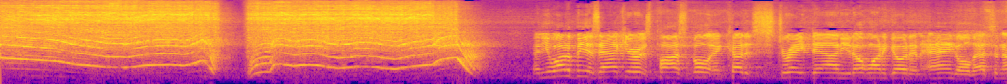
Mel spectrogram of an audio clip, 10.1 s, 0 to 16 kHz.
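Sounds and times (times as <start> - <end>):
air cut-off wheel whining: 0.0 - 5.0.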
